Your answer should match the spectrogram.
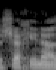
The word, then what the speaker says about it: Shekhinah: And same in Judaism, you have the Shekhinah, or the Shekinah. The Shekhinah is how you say it.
